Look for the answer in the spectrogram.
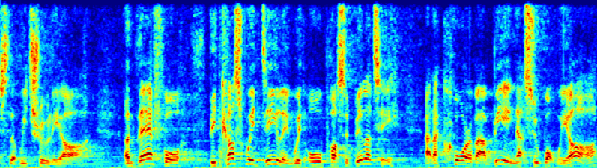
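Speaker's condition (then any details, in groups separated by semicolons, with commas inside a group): No condition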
